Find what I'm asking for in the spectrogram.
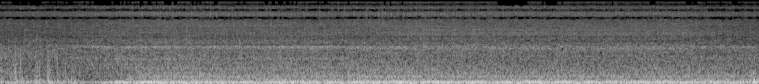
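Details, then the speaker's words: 1997 Jeep Wrangler TJ 2.5L after MAP sensor wiring repair: cranks, catches after about a second, settles into steady even low idle; runs fine, plugs still due. "okay it looks like it runs pretty good"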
